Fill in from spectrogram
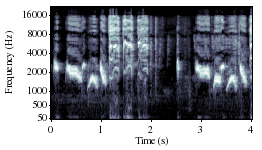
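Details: White-rumped shama song aimed at getting a silent shama to reply, for morning or afternoon: loud fluty slurred whistles, a cluster of harsh scratchy notes, a brief pause, then more mellow sliding whistles.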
